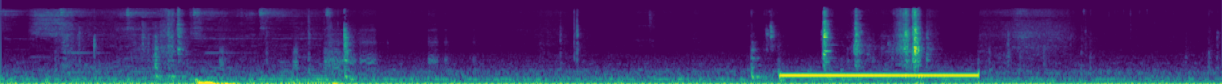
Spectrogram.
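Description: Phone ringback tone from a smartphone on speaker: one steady one-second tone about four seconds in, the European call-ringing signal that means the other phone is ringing. Under it the low steady rumble of a car engine idling, heard inside the cabin, with a low thump about a second in.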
